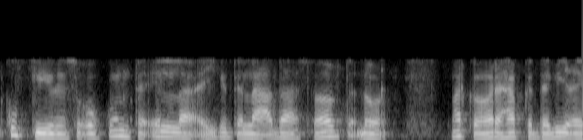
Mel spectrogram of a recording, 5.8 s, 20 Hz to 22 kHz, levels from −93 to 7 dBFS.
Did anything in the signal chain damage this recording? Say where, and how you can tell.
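No, nothing in the signal chain has damaged this speech. What can be heard of the path is the AMR narrowband mobile codec at work, with nothing passing above about 3.8 kHz and only light coding texture, which fits its top 12.2 kbps mode.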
